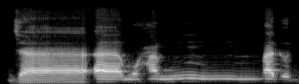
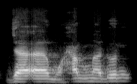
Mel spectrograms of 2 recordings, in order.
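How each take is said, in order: First: The vowel in jaa is drawn out long. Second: The vowel in jaa is kept short. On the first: The speaker calls it wrong. "nggak boleh" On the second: The speaker calls it right.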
